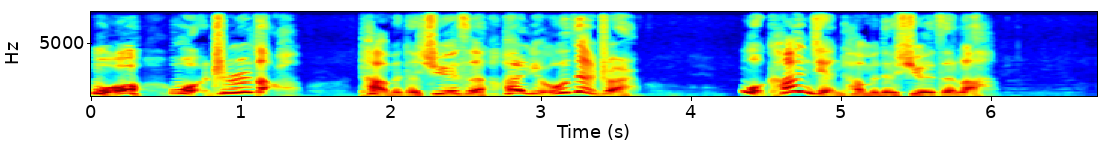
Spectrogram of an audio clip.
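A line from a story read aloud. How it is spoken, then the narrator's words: Boar shouting loudly. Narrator (Chinese): 野猪贝贝尔特立马大声的叫道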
